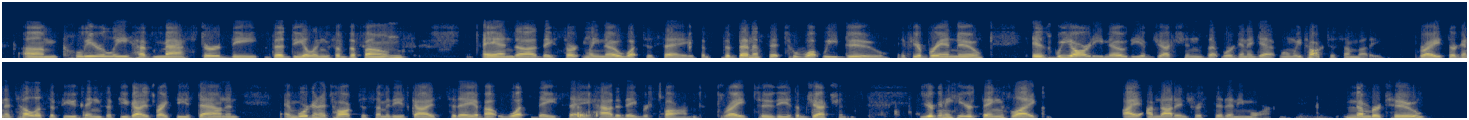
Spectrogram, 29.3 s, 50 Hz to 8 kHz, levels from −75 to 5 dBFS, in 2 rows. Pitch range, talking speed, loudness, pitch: 135-160 Hz, 200 wpm, -20 LUFS, 145 Hz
